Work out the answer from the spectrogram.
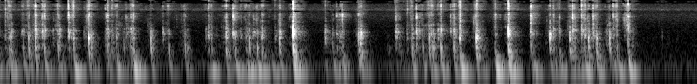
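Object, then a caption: Keyboard with plastic keycaps. Fingertips type steadily on a plastic keycap mechanical keyboard, producing a quick, continuous stream of muted, low clacks. The typing stops just before the end, leaving a short quiet tail.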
